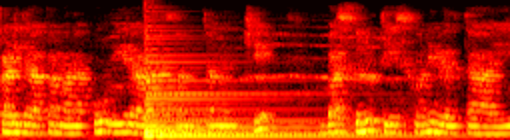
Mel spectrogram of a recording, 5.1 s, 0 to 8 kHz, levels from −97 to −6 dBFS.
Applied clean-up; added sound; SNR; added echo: none; Acoustic guitar / Strum; 2 dB; reverberation time 0.3 s.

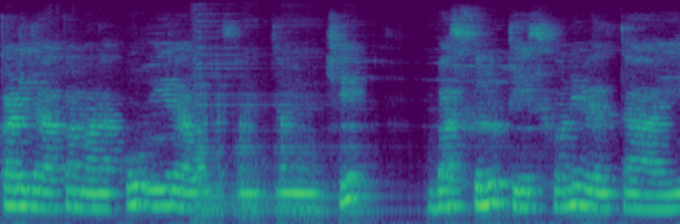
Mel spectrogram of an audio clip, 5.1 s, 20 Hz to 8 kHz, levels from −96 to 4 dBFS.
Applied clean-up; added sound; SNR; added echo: neural separator model SepFormer DNS4.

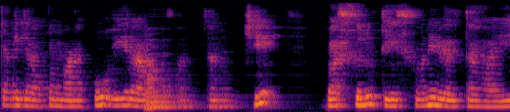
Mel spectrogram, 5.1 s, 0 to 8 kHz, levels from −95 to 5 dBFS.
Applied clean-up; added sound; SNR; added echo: neural mask model DeepFilterNet 3.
